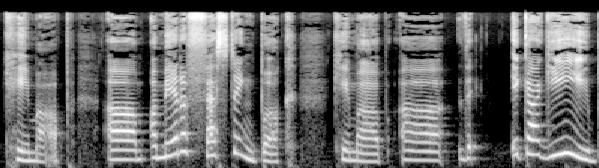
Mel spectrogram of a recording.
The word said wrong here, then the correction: Ikigai: book came up. Hopefully I said that right, Christina. Ikigai. Yeah. I knew I'd say it wrong, but I'm trying.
